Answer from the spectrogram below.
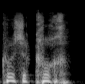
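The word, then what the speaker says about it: còsagach: It's C O S A G A C H. It's like kusakuk.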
